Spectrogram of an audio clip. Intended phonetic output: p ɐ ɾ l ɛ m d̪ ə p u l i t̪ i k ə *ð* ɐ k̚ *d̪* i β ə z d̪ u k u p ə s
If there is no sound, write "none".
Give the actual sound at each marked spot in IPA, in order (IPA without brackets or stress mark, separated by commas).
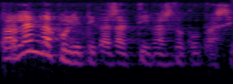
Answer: z, t̪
